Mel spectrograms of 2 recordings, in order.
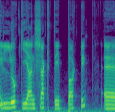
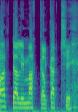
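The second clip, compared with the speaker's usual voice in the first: put-on Finnish-accented pronunciation. Reading a party name from a list aloud, in a Finnish accent. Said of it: "Jag ska uttala med finsk brytning".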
